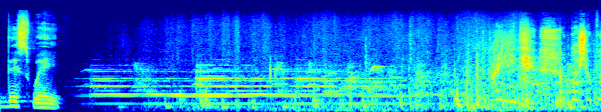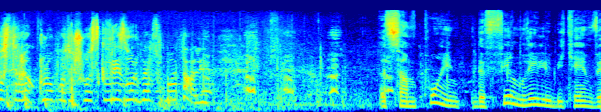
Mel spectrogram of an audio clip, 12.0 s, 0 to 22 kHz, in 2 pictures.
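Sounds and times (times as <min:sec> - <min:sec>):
church bell ringing: 0:00.7 - 0:07.4
scattered knocks: 0:01.6 - 0:09.8.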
